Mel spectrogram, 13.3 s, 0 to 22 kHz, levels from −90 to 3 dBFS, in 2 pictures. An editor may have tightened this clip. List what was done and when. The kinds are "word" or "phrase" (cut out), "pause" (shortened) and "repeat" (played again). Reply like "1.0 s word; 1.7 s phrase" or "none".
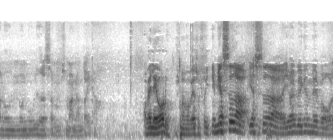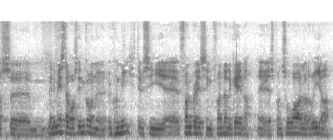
none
